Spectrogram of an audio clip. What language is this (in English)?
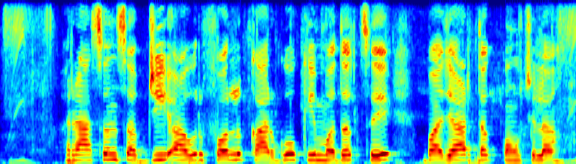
Bhojpuri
